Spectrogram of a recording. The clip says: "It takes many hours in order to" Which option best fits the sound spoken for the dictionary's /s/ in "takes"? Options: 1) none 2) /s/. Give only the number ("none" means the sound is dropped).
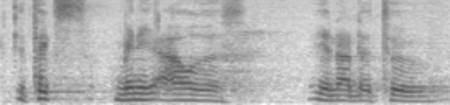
2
